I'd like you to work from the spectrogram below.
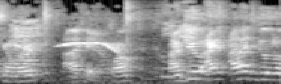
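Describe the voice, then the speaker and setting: Noticeable background noise sits under this recording. A man with an American accent talks at a fairly quick pace. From Miami, Florida. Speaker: stand-up comedian. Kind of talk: live stand-up comedy set. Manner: casual, conversational, jokey.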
